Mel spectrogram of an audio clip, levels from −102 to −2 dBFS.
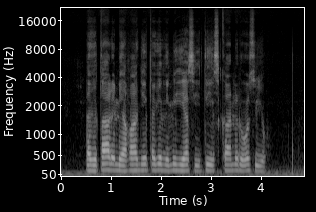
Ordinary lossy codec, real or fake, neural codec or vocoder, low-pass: none; fake; codec, 44.1 kHz, 7.8 kbps, Pupu-Codec; none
